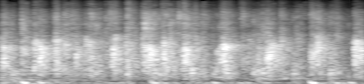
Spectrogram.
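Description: An audience claps together in a steady, dense patter of many hands, swelling in small rhythmic surges over a few seconds, with no one speaking.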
